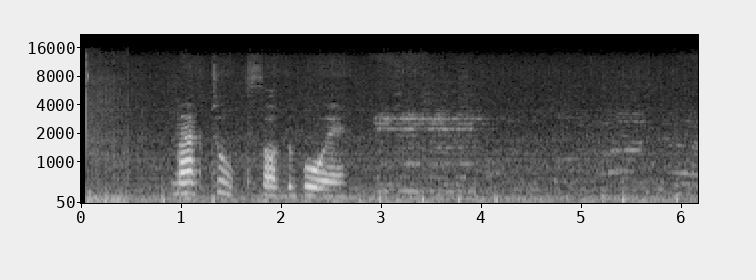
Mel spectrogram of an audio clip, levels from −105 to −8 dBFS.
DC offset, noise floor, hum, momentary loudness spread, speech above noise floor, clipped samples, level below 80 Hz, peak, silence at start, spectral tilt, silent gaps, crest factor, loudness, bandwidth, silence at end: under 0.1%; -50 dBFS; none; 25 LU; 22 dB; under 0.1%; -52 dBFS; -8 dBFS; 0.05 s; -5 dB/octave; none; 26 dB; -31 LUFS; 15.5 kHz; 0 s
